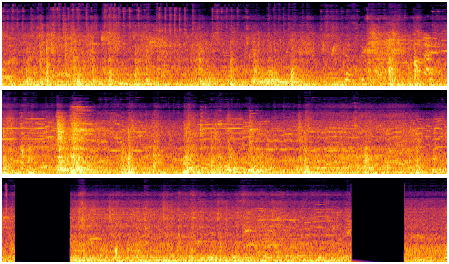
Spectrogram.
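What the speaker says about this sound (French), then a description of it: "Un train s'arrête et l'autre repart." A train in Maramureș, Romania, rumbles steadily nearby as one train stops and another pulls away, a continuous low mechanical roar with faint clatter, set beside water outdoors, with brief dropouts.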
